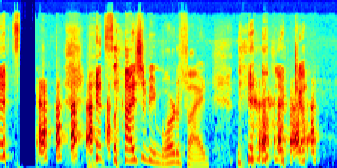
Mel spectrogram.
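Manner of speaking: loud, laughing through words.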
